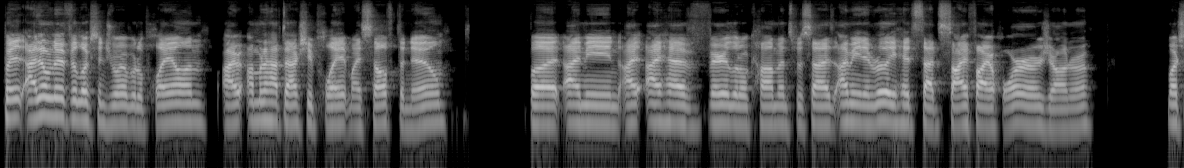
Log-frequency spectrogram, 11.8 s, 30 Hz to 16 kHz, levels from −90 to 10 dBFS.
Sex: male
